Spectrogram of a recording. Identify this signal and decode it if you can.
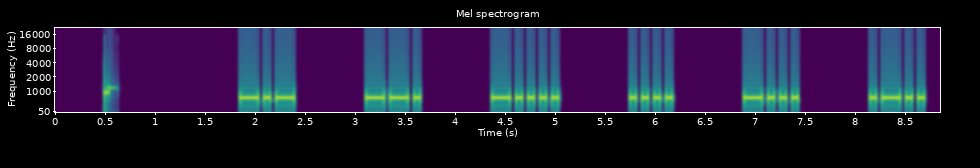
Morse code, heard as a keyed tone, about 20 wpm, spaced as for 9 wpm, 700 Hz. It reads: KG6HBL
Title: USA Call Signs - 6 Characters - 4x Character Spacing - 20wpm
